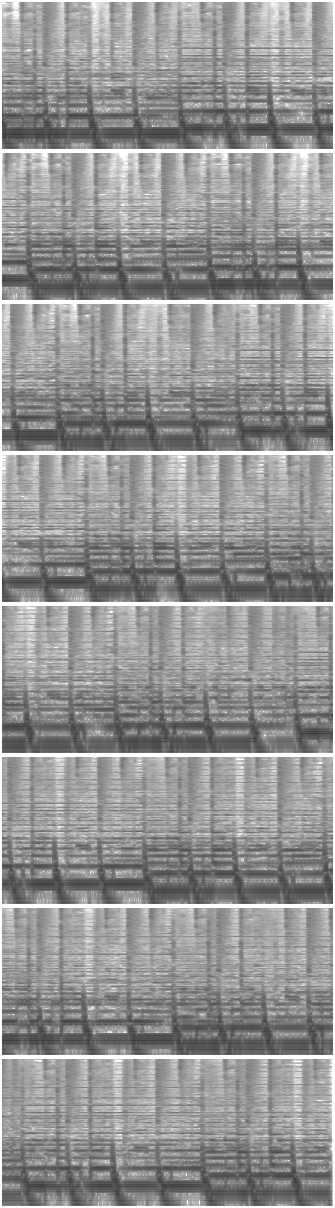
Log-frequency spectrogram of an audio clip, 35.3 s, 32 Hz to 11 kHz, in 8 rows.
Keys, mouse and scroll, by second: 1.6-2.2 drag, 8.9 click, 9.1 click, 9.6-10.5 typing, 10.6 Return, 11.9-12.9 typing, 14.3-15.1 typing, 15.3 Return, 17.3 typing, 18.1 click, 22.1 click, 24.9 click, 25.6 0, 26.0 Return.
